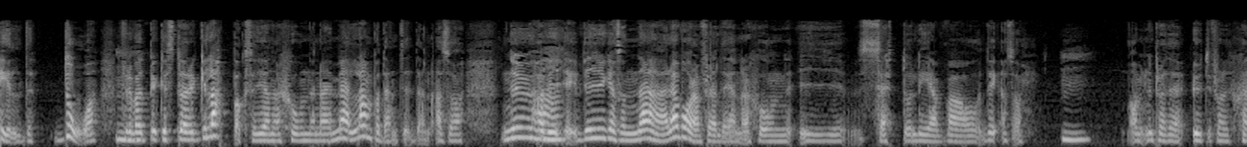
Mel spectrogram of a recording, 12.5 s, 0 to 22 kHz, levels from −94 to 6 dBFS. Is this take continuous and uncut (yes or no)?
yes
